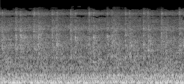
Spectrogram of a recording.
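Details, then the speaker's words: 1986 Chevy Caprice V8 at idle: loud, rough idle with uneven low thumping pulses, likely exhaust leak (exhaust separated from muffler, intake manifold gaskets never fixed, possibly donut gasket) rather than internal knock; cause suspected, not confirmed. "that may be why we hear a lot of that noise too"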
